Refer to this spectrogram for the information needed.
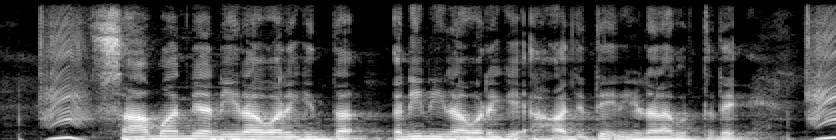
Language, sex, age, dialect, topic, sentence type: Kannada, male, 25-30, Mysore Kannada, agriculture, statement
